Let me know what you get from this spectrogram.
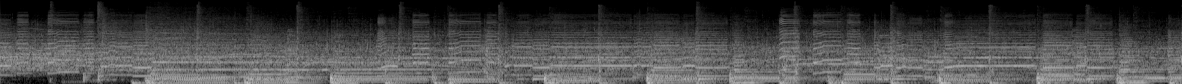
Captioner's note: cheers and applause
